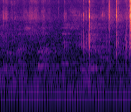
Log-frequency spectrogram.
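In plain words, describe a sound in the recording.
A bill slot mechanism clicks and whirs as it pushes a banknote back out.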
